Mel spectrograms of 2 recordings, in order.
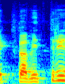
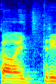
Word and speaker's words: कवयित्री: देखिए, कवित्री हम उच्चारण तो कर लेते हैं ऐसे, लेकिन ये कवित्री नहीं होता है, कवयित्री होता है।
